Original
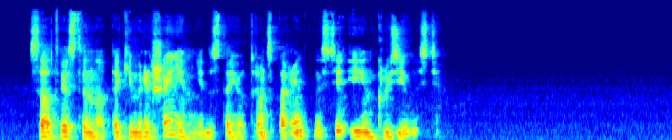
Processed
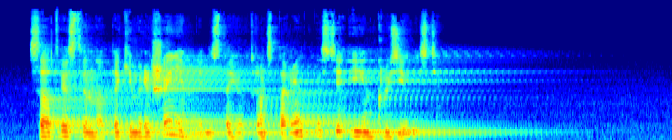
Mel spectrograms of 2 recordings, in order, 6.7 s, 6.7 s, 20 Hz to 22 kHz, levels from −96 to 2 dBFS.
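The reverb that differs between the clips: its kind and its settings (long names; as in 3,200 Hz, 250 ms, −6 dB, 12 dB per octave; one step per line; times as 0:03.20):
spring reverb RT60 2.9 s, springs 51 ms, chirp 60 ms, DRR 9 dB
level +3 dB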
